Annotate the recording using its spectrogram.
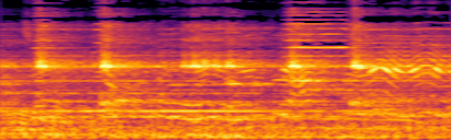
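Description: Hainanese opera accompaniment music: a gliding melodic line over quick, sharp percussion strikes, about four a second.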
